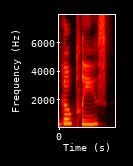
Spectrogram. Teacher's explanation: When you say to go, your voice should rise slightly. It makes the question sound polite and clear.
